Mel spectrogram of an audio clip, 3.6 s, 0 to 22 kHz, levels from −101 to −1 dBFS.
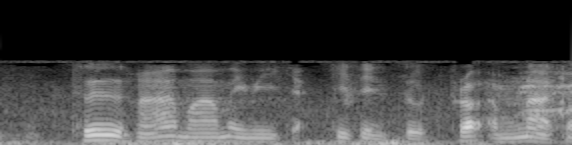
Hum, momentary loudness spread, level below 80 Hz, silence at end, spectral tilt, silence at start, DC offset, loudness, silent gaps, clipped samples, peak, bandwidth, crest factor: none; 11 LU; -40 dBFS; 0 s; -6 dB/octave; 0 s; under 0.1%; -29 LUFS; none; under 0.1%; -10 dBFS; 4 kHz; 20 dB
